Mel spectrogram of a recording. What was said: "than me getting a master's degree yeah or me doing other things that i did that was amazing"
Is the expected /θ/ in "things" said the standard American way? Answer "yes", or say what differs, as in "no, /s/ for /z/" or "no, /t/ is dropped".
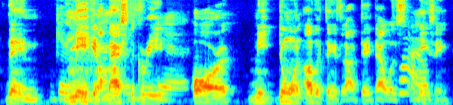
yes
